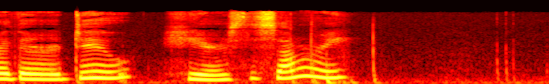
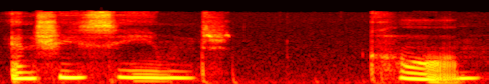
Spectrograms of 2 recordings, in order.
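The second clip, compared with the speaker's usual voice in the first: soft, slow shy murmur; trailing off quietly; 3 semitones higher, 8 dB quieter, much slower than usual. A narrator's reading. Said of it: "he murmured".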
